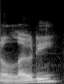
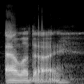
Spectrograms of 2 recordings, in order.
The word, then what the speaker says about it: Alodi: Al Loi right yeah although I had always pronounced it a Loi but yeah alady is how that's how they pronounced it okay good and for anyone wondering alodi was a half Elven Mage and was the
